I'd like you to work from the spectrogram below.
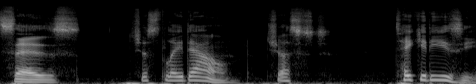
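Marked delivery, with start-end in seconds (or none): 1.3-4.8 very high, slow, swooping, enticing, alluring lilt. As game master, voicing the voice in Eric's head: alluring voice. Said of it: "you hear an alluring voice within your head".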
